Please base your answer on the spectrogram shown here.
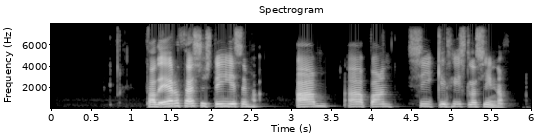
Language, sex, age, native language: Icelandic, female, 40-49, Icelandic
